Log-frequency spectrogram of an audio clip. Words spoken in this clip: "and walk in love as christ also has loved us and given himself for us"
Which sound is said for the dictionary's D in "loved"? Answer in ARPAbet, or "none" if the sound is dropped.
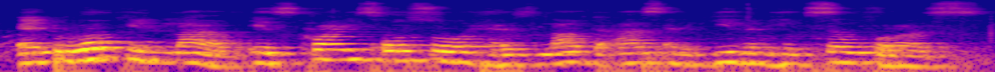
D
